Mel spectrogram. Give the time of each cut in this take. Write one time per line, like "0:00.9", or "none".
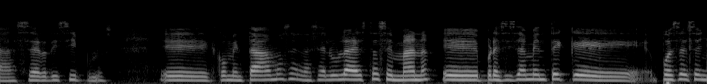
0:04.4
